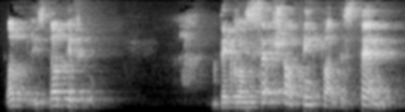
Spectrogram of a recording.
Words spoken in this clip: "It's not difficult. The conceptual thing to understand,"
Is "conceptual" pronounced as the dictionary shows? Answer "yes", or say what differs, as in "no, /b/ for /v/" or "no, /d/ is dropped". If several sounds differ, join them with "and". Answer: no, /ʃ/ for /tʃ/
